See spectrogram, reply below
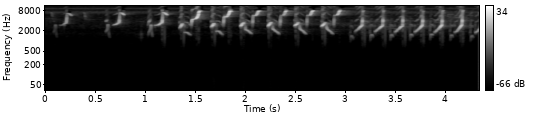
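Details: Northern cardinal delivering sharp, hooked, high whistles that start sparse and quicken into a steady run of about four per second.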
